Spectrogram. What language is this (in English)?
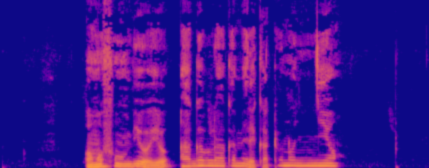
Ganda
